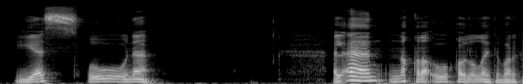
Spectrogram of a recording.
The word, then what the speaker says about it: يسقون: المهم في هذا هو ان ننتبه الى حرف السين كي لا تتاثر بحرف القاف فلا نقول يسقون هكذا انما نقول يسقون الان نقرا قول الله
